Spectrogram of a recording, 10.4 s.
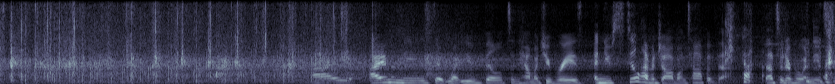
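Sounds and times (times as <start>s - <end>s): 
audience applause: 0.0s - 5.7s
speech: 4.7s - 10.4s.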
